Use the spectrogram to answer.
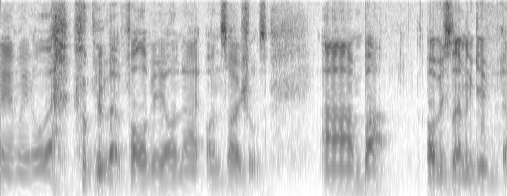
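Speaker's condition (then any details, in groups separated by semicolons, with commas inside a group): No condition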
